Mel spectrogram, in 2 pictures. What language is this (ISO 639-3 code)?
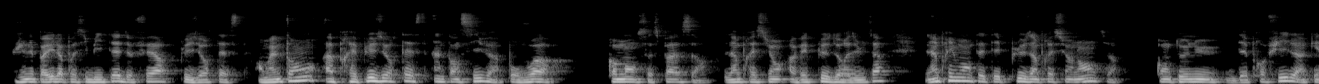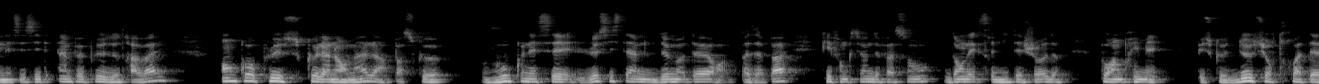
fra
